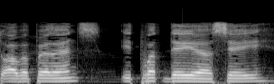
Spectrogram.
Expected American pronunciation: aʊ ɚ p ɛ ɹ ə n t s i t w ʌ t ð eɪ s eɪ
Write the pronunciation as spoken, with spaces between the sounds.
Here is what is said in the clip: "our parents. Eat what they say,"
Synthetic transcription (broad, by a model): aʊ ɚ p ɛ ɹ ə n t s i t w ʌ t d eɪ s eɪ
